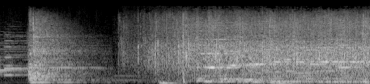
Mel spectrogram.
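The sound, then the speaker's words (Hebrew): An audience bursts into applause, a dense crackle of many hands clapping that briefly dips before swelling again and holding steady and loud to the end. “חיות כפיים, כן.”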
